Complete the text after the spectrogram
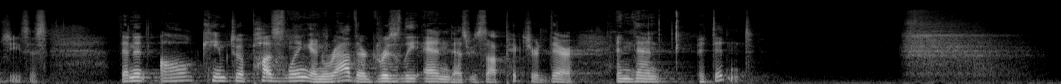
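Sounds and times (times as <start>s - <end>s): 
speech: 0.0s - 7.6s
man breathing as a video ends: 0.5s - 1.2s, 5.8s - 6.2s, 9.0s - 10.5s.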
